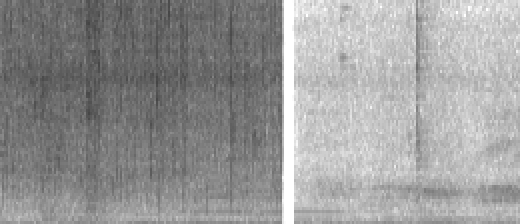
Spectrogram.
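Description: Poruma curry frying and being stirred in a hot pan, a loud close sizzle that cuts off abruptly midway, then resumes more softly with faint scraping.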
